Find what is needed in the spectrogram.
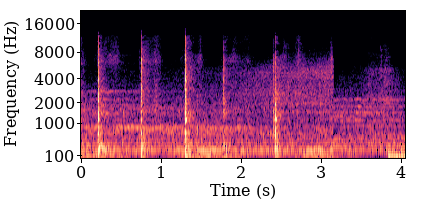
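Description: A spatula knocks against a stainless steel mixing bowl while stirring a stiff, crumbly dough, about two knocks a second, stopping about two and a half seconds in. Soft background music plays underneath.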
